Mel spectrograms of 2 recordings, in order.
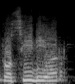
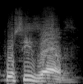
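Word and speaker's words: procedure: না এটা একসাথে এটা একসাথে ভাইজা তো অনেক কিছু কয় এইযে আপনারা এটাও ভুল কন কি সুন্দর করে উচ্চারণ করেন প্রসিডির না অনেক আছে প্রসিডির বলব প্রসিজার এটা হচ্ছে ইজারালা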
